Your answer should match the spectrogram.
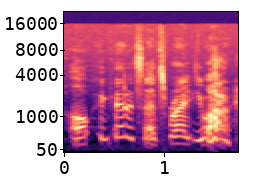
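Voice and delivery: high, very soft squeak; overcome in prayer. Retold or imitated. Worshipper to merciful God, overcome, in a tiny high voice. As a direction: let it out small and high, as if choked up. Acting own tearful realisation in prayer.

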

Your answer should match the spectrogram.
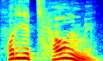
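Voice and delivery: lightly acted questioning, pitched well up; questioning Satan. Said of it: "you look at Satan going".

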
